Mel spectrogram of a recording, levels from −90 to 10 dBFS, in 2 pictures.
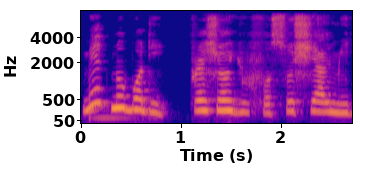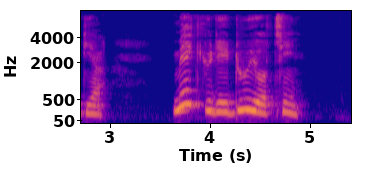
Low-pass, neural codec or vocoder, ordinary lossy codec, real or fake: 7.2 kHz; none; none; real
